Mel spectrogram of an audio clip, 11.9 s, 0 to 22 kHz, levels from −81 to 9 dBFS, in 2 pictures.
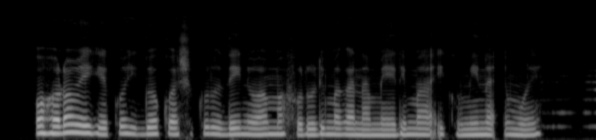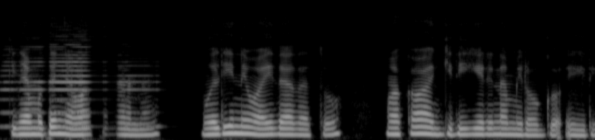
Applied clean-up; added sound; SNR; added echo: neural mask model RNNoise.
